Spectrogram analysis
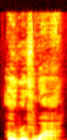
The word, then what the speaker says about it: au revoir: i tell my fans au revoir you say it like this au revoir that's french for goodbye on my door i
